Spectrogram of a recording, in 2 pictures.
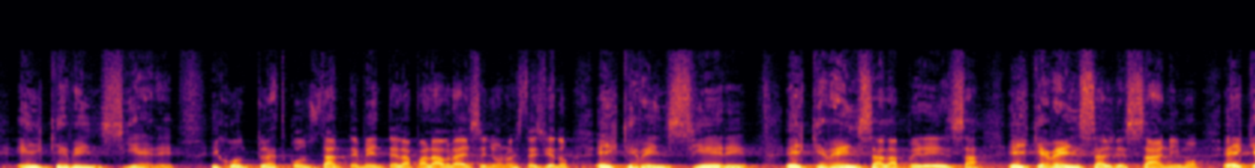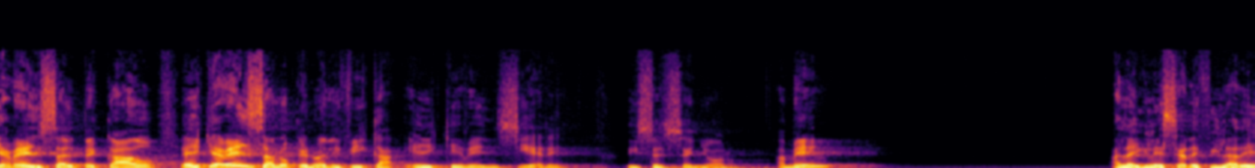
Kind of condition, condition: setting, live audience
